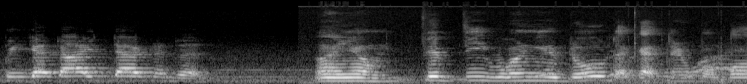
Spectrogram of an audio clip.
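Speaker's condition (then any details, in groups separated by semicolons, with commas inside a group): Cerebral palsy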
